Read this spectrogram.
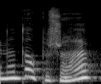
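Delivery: high, drawn-out huffy assent; mock sulk. Friend refused a loan, sulkily agreeing. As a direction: give in while clearly taking offence. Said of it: "Foszek taki".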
